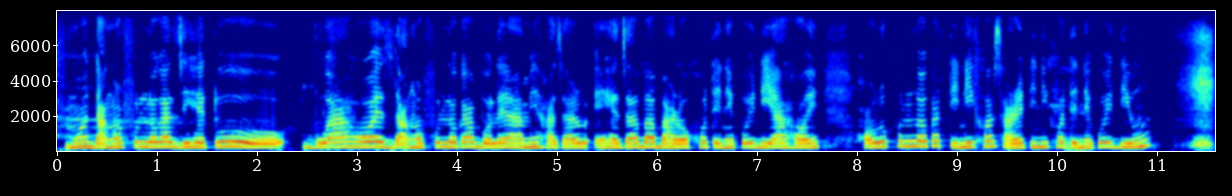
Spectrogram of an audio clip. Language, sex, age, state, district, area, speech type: Assamese, female, 30-45, Assam, Dibrugarh, rural, spontaneous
